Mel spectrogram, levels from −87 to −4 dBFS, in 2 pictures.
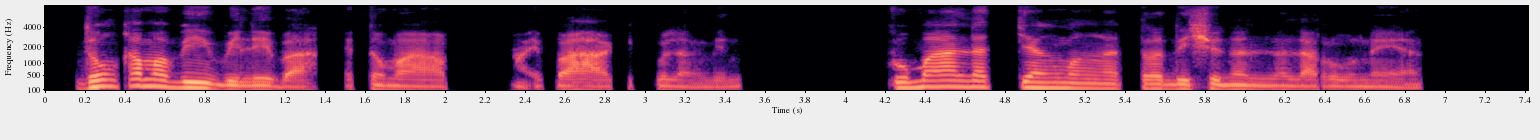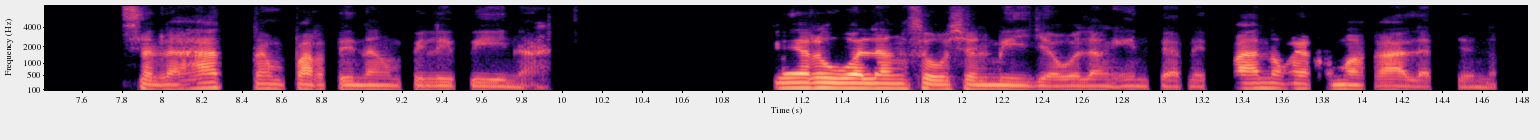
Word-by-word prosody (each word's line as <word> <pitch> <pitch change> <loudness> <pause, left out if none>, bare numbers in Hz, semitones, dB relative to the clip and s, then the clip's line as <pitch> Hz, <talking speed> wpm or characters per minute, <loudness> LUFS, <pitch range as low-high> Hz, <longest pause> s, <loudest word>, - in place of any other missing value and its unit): Do'n 170 +3 +3
ka 190 - -2
mabibilib, 135 - +2
ah, 85 - -1 0.2
ito 105 -2 -7
map 90 -2 -2 0.3
maibahagi - - -1
ko - - -11
lang 80 -1 -9
din. 85 +1 -11 0.7
Kumalat 165 +2 +2
'yang 145 -2 +2
mga 125 -3 -2
tradisyonal 115 -2 0
na 95 -1 -6
laro 90 -1 -5
na 85 -3 -7
'yan, - - -13 0.9
sa 110 - -2
lahat 125 +6 +3 0.2
ng 120 -2 -3
parte 110 -1 0
ng 105 -1 -4
Pilipinas 95 -4 -6 1.1
pero 140 0 +7
walang 130 -2 +6
social 115 -2 +1
media, 100 -3 -2
walang 95 0 -4
internet, 85 -2 -9
paano 130 0 +4
kaya 125 -1 0
kumakalat 95 -6 -1
'yon, 80 -1 -11
'no? 70 - -15
105 Hz, 140 wpm, -24 LUFS, 90-130 Hz, 1.1 s, pero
